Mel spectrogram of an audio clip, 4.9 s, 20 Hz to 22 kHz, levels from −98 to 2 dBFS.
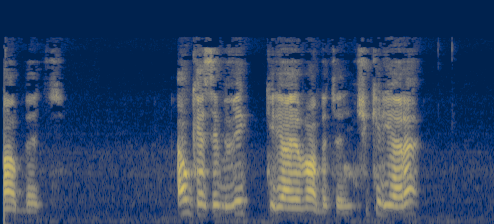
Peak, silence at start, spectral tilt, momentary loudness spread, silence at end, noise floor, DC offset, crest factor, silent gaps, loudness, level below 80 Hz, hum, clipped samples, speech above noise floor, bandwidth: -6 dBFS; 0.05 s; 0 dB/octave; 15 LU; 0.75 s; -66 dBFS; under 0.1%; 20 dB; none; -23 LUFS; -70 dBFS; none; under 0.1%; 43 dB; 11.5 kHz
